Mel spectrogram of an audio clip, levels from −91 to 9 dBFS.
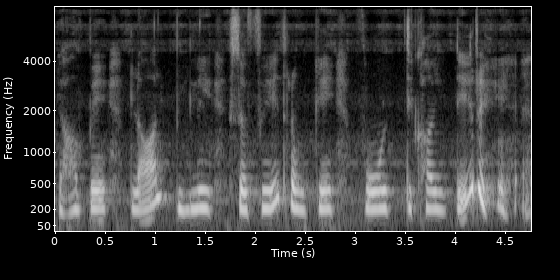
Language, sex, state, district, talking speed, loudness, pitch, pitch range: Hindi, male, Chandigarh, Chandigarh, 150 wpm, -18 LUFS, 200 Hz, 195-215 Hz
